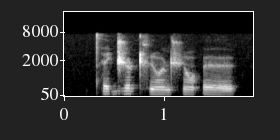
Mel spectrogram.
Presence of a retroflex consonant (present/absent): present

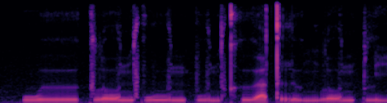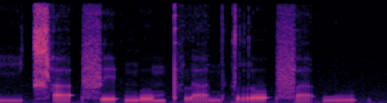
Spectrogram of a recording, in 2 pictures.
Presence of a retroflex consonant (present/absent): absent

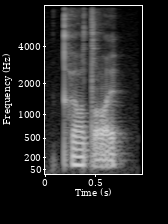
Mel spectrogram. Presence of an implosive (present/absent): absent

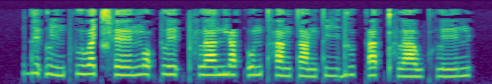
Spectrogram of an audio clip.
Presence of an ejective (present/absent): absent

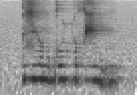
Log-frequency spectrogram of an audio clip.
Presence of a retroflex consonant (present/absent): absent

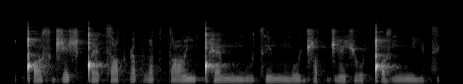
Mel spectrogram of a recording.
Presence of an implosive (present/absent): absent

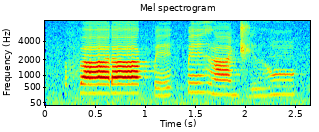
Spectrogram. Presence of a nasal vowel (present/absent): present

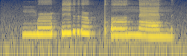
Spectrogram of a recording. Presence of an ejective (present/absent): present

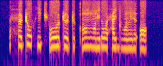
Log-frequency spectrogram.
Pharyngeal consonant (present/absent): present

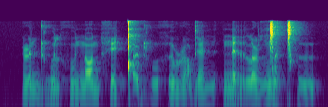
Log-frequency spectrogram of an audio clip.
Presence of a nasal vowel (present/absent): absent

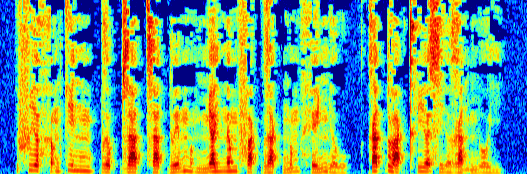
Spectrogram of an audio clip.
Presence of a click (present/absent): absent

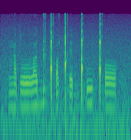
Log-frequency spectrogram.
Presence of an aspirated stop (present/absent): absent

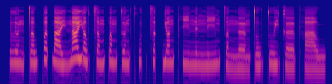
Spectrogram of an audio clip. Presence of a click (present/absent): absent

